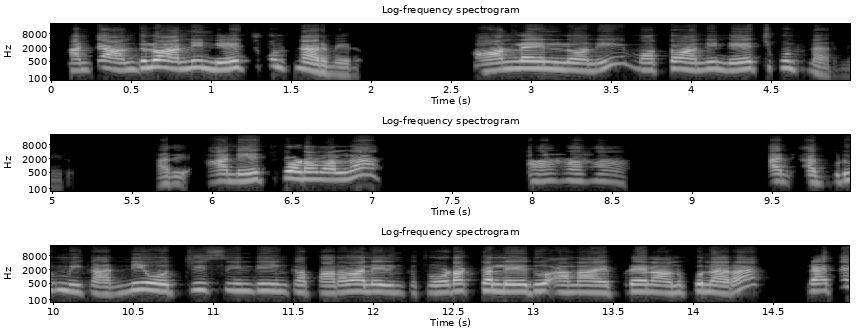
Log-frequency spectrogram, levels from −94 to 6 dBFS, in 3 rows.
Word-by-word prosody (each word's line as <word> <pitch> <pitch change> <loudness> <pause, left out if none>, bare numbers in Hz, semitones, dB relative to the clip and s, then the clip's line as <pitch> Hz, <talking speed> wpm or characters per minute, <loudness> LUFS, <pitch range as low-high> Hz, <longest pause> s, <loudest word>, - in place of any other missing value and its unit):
అంటే, 215 +5 -1
అందులో 265 +6 +5
అన్నీ 250 +3 +2
నేర్చుకుంటున్నారు 255 - +1
మీరు. 135 - -14 0.9
ఆన్‌లైన్ 245 +1 +3
లోని 215 +3 0 0.2
మొత్తం 220 +3 -2
అన్నీ 235 +3 -4
నేర్చుకుంటున్నారు 240 - -5
మీరు. 115 - -35 0.6
అది. 165 -1 -10 0.2
ఆ - - +4
నేర్చుకోవడం 255 +3 +2
వల్ల 245 0 0 1.2
ఆహాహా! 220 -1 -8 1.0
అది. - - -4
అప్పుడు 235 - -9
మీకన్నీ 215 +3 -4
వచ్చీసింది 245 0 -8
ఇంక 225 -1 -10 0.2
పర్వాలేదు, 220 +1 +2
ఇంక 200 - -22
చూడక్కర్లేదు, 235 +1 +2
అలా 215 0 0
ఎప్పుడైనా 220 +1 +2
అనుకున్నారా? 210 - +1 0.4
లేతే 245 +10 0
230 Hz, 110 wpm, -24 LUFS, 215-250 Hz, 1.2 s, అందులో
